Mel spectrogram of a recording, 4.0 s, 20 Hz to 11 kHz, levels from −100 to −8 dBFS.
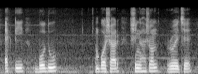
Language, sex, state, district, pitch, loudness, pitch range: Bengali, male, West Bengal, Cooch Behar, 135 Hz, -16 LUFS, 130-145 Hz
